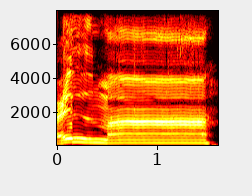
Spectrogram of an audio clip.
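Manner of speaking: ইলমা drawn out very slowly, the final a held; one alif stretch. Shown as a demonstration. Teacher modelling ইলমা slowly for the class. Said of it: "এখানে এক আলিফ টানতে হবে".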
